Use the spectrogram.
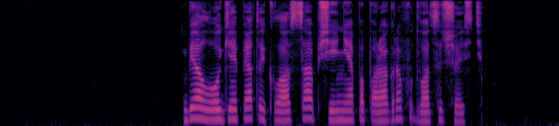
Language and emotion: Russian, neutral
